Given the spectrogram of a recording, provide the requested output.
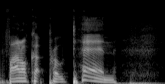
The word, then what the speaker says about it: Final Cut Pro X: Pro 7 so recently Apple releases Final Cut Pro X but it's pronounced 10 Final Cut Pro 10 and basically it's a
